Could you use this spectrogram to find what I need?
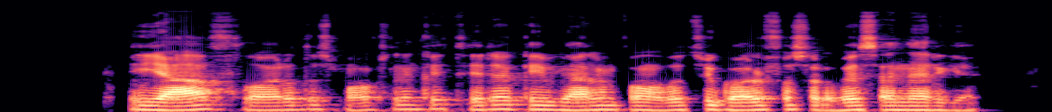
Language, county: Lithuanian, Kaunas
